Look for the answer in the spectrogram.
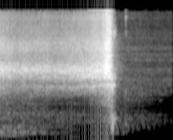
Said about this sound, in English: Other than the fact that it's sewer water, it it feels like I'm in a spa and there is a temporary waterfall going on. It's just great. Especially as you hear the toilet filling back up.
